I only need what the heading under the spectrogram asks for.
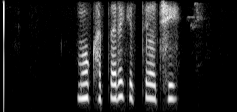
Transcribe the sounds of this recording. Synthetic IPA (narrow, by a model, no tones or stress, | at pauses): mõkʰət̪ːəɾekɪt̪ːeət͡ʃʰi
